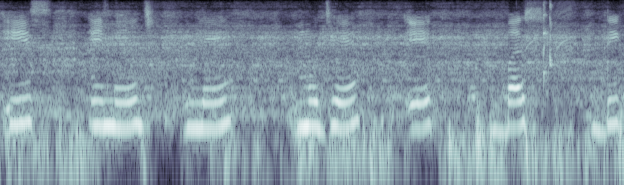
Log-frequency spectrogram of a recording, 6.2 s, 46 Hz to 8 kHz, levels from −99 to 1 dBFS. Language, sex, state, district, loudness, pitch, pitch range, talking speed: Hindi, female, Madhya Pradesh, Dhar, -15 LUFS, 235 Hz, 230-245 Hz, 65 wpm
